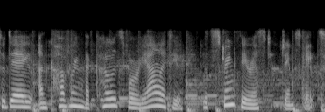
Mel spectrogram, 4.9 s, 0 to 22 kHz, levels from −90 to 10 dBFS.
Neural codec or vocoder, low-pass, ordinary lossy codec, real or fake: codec, 16 kHz, 4 kbps, X-Codec, HuBERT features, trained on general audio; 7.2 kHz; Opus, 32 kbps; fake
